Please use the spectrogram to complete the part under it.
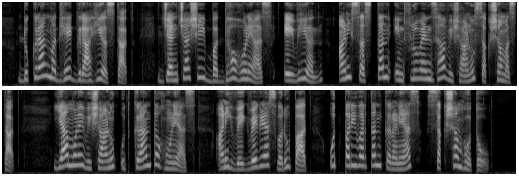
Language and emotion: Marathi, neutral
